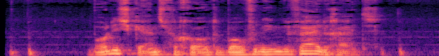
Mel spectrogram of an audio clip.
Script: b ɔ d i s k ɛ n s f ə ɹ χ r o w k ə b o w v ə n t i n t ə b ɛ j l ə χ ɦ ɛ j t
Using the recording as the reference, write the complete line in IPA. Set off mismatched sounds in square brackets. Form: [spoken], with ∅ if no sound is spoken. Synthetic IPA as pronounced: b ɔ d i s k ɛ n s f ə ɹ χ r o w [t] ə b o w v ə n [d] i n [d] ə [v] ɛ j l ə χ ɦ ɛ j t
